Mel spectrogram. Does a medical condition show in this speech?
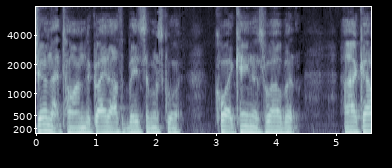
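Yes: motor neurone disease; speech now affected, swallowing and talking still possible.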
